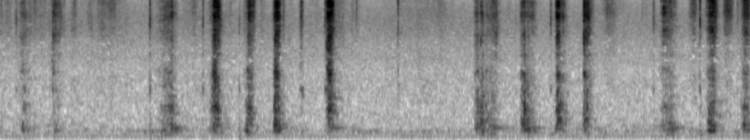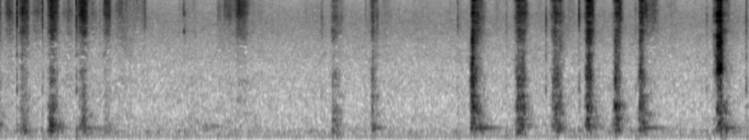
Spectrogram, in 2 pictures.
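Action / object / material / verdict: scrape / paper sheet scratched by a metal pen nib / paper / none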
